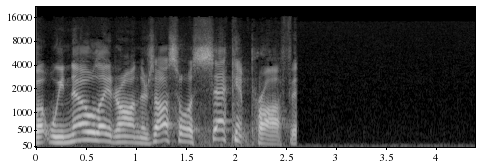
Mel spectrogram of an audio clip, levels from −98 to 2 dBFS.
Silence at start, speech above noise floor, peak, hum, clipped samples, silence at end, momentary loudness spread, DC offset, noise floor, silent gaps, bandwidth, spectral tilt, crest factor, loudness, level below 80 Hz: 0 s; 41 dB; -8 dBFS; none; under 0.1%; 1.8 s; 5 LU; under 0.1%; -66 dBFS; none; 16.5 kHz; -4 dB/octave; 20 dB; -25 LUFS; -64 dBFS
